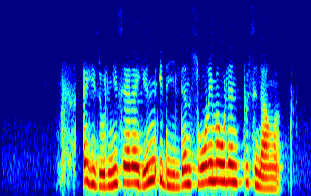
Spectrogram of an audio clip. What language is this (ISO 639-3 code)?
kab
